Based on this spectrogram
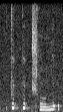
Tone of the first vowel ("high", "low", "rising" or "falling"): high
